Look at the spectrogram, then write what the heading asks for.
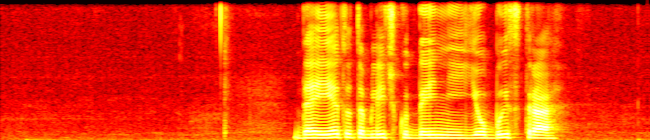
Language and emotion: Russian, angry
